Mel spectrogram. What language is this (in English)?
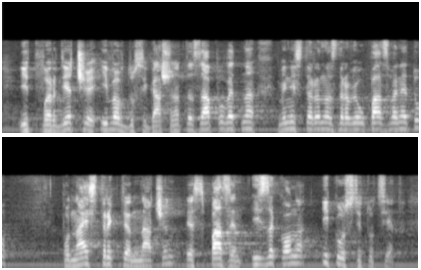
Bulgarian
